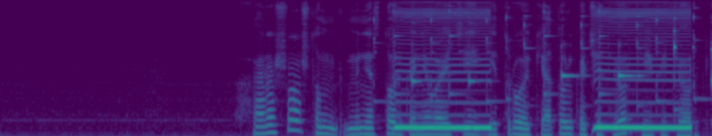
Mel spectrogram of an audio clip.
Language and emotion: Russian, neutral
